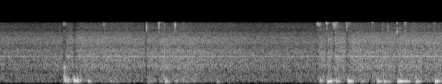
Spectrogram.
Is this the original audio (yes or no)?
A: yes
